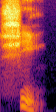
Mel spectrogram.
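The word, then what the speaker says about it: sídhe: These mounds, called Shia, pronounced she, the root of Banshee, became permanent, hidden gateways to their magical eternal kingdoms.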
